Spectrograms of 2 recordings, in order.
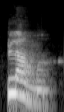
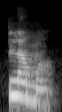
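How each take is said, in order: First: The b sound is silent in the middle. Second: The same.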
